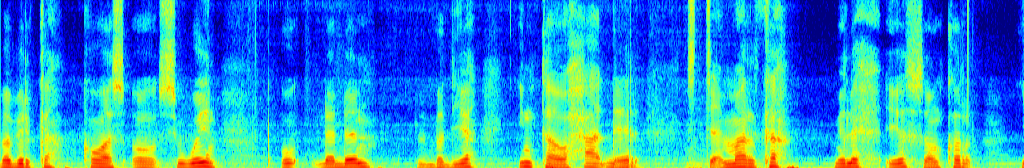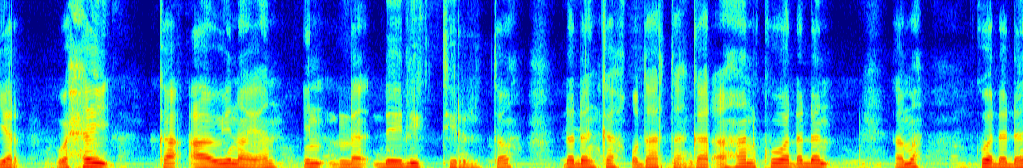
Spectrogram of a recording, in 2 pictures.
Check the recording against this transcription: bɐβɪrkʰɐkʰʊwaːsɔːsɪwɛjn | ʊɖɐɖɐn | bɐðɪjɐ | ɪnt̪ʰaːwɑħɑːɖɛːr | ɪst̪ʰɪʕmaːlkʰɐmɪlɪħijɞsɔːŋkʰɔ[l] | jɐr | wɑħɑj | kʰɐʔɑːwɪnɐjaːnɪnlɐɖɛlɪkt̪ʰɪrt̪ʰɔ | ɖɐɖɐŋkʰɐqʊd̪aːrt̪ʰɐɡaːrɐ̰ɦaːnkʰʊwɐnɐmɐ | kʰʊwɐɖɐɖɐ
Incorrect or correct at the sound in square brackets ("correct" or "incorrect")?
incorrect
